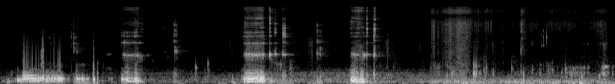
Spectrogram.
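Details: Non-stop belching with bad bloating: several deep, loud burps in a row with gurgling between them.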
